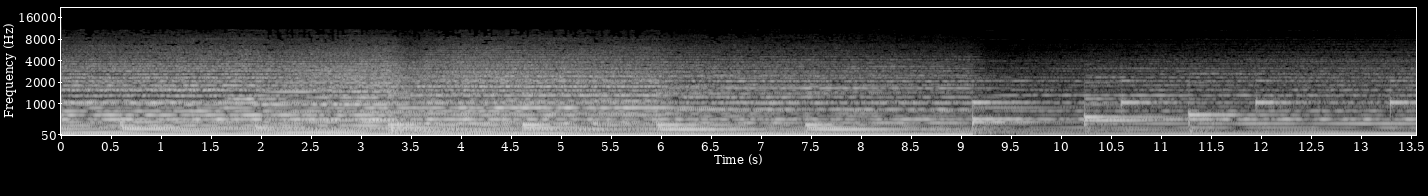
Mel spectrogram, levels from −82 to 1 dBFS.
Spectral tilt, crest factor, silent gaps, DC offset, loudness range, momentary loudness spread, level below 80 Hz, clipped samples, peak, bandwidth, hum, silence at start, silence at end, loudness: -6.5 dB/octave; 14 dB; none; under 0.1%; 8 LU; 10 LU; -26 dBFS; under 0.1%; -4 dBFS; 9.4 kHz; none; 0 s; 0 s; -20 LUFS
